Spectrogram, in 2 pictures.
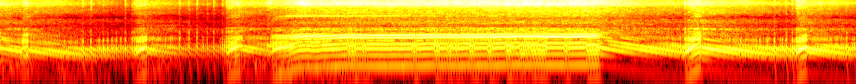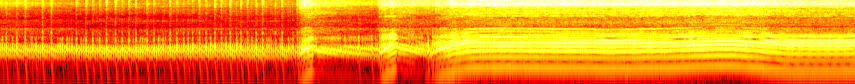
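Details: Budget Temu chainsaw shortening a hurricane-felled log, possibly rotted in the middle: screams to full revs, sags as the chain bites, recovers smoothly each time; cuts easily, starts easy and runs strong, normal.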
